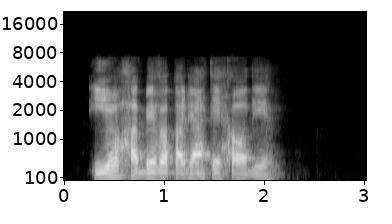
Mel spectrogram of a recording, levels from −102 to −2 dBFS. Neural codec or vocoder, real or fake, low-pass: codec, 44.1 kHz, 3.4 kbps, Pupu-Codec; fake; 7.2 kHz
